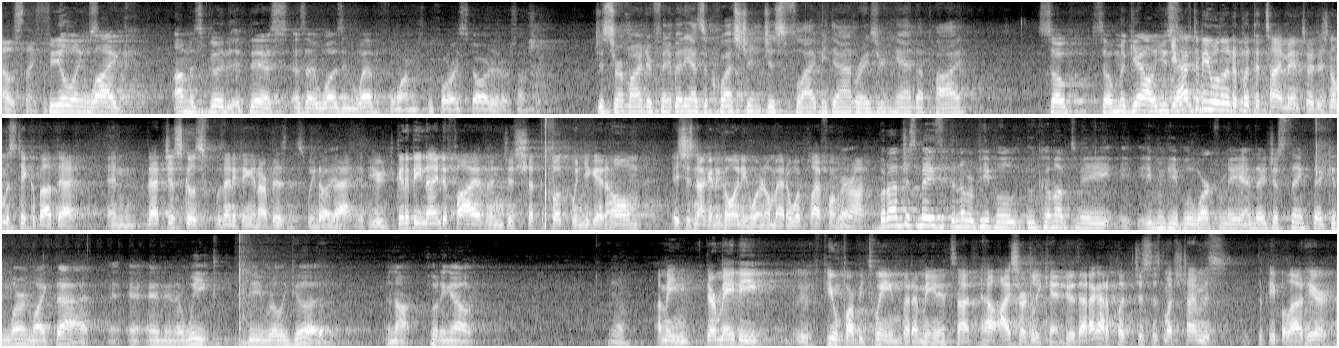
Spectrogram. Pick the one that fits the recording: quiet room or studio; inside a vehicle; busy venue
busy venue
